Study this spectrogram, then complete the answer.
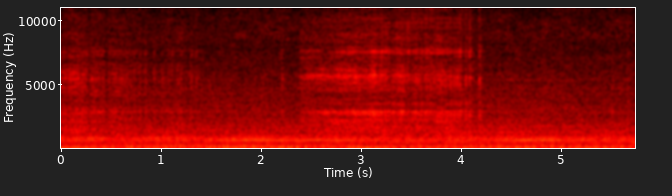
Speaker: Did you hear it slow down? So he's cutting real hard. You can hear the tractor working.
